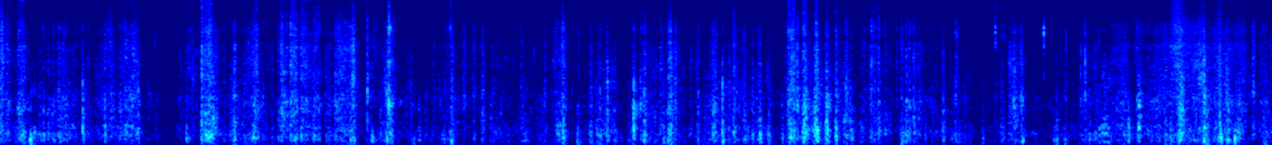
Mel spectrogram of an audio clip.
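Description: Faint, scattered scratching and rustling of pocket-knife blades slicing through packing tape and scraping a cardboard box.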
